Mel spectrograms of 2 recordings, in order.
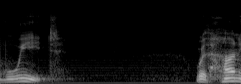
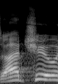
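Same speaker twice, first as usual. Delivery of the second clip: playful imitated sneeze, higher; hammed-up ah-choo; mock sneeze; 9 semitones higher, 6 dB louder than usual. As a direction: act out a quick sneeze. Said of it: "So when someone goes".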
